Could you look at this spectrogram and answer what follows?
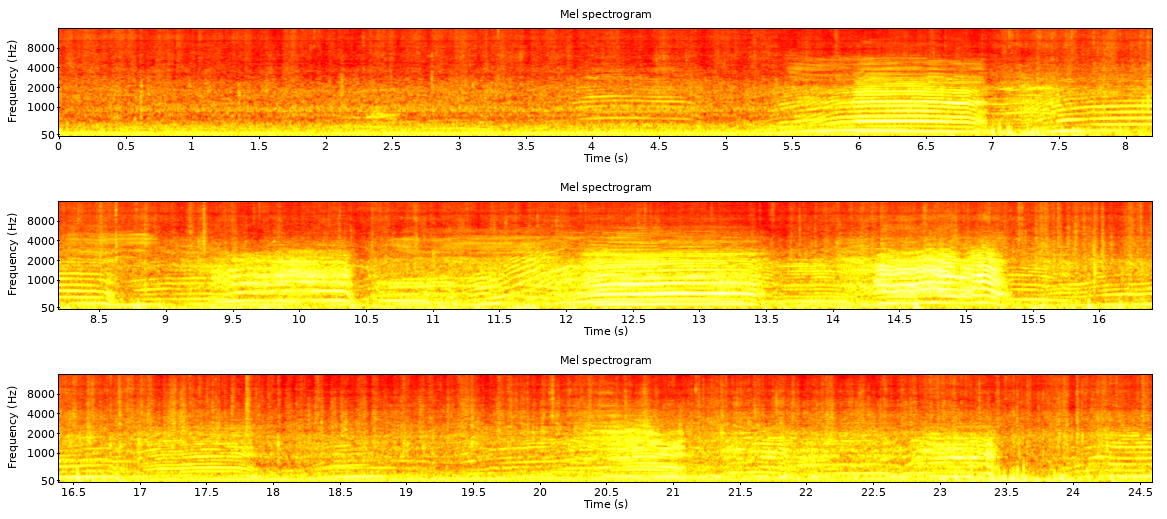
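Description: A herd of beef cattle mooing, many long calls one after another and sometimes overlapping, starting about four seconds in and loudest around the middle. A low steady hum runs underneath.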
